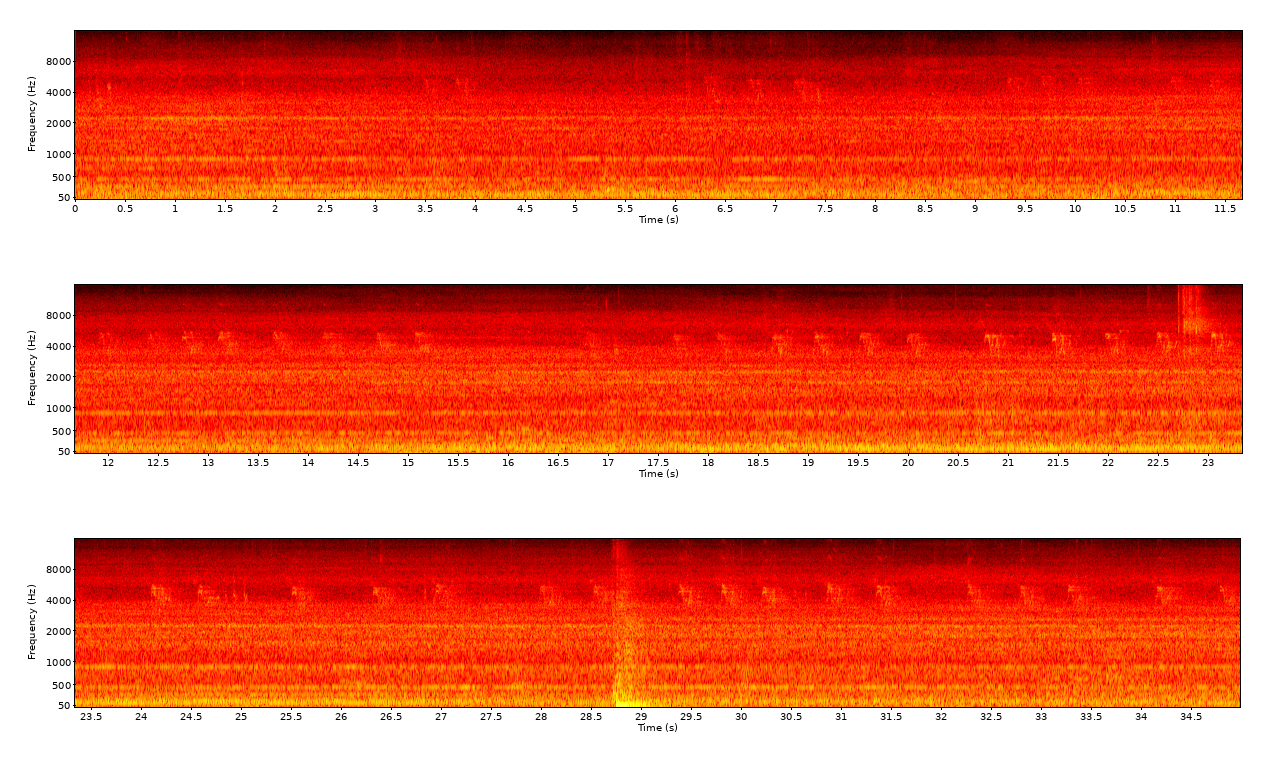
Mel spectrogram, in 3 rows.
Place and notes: moving in between noises from various ventilations and air conditioners, in the yard behind UNI hotel
(SD702, Audio Technica BP4025)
